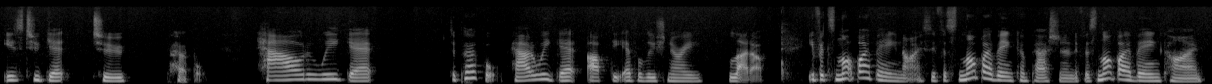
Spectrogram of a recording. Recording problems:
hiss; faint; throughout; 20 dB below the speech

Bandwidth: 15.5 kHz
